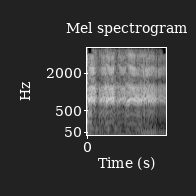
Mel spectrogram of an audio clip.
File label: laugh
